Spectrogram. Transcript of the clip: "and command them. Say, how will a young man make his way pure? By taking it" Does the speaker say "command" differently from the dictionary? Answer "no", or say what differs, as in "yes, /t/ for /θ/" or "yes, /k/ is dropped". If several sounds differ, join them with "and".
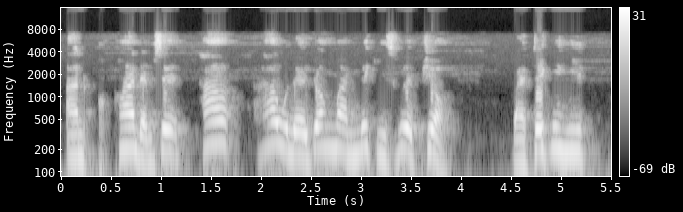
yes, /m/ is dropped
